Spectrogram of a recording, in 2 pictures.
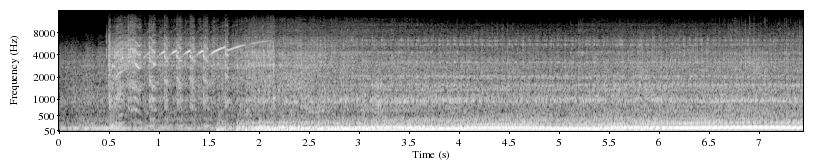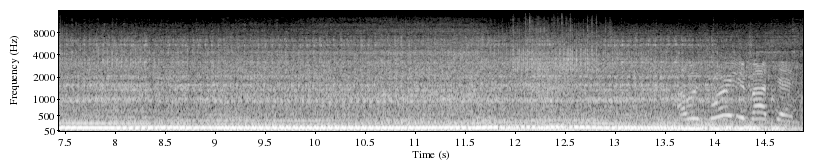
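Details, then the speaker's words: Subaru BRAT after an engine swap with a distributor fitted starts and runs loud and rough with a loose, uneven clatter. Owner attributes it to rubber hitting the frame cross member each time it passes an exploded CV joint. "clatter but it's just that rubber hitting that yeah frame uh cross member every time it goes over that CV joint is exploded"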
